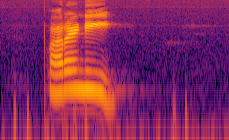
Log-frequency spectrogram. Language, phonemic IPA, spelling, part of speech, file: Tamil, /pɐɾɐɳiː/, பரணி, noun, Ta-பரணி.ogg
- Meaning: 1. The 2nd nakṣatra, part of the constellation Aries 2. a poem about a hero who destroyed 1000 elephants in war 3. the sixth of the 15 divisions of the night 4. oven, fireplace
